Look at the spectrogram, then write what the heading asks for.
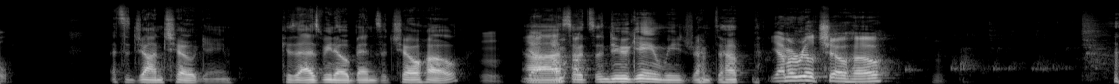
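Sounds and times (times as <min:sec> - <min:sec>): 
speech: 0:01.1 - 0:08.9
water poured with gurgling splashes: 0:05.4 - 0:11.1.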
